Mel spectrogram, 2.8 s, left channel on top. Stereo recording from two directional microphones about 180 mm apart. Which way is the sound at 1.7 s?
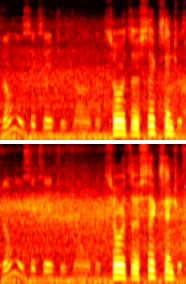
10° left (ahead or behind).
